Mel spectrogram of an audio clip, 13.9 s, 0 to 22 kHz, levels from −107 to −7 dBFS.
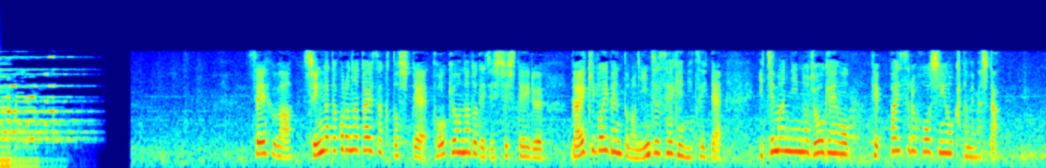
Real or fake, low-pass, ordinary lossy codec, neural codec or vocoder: real; 7.2 kHz; MP3, 48 kbps; none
